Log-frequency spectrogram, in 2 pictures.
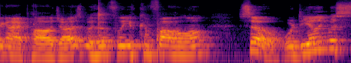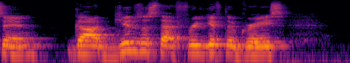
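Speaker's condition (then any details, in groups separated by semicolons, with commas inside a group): No condition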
